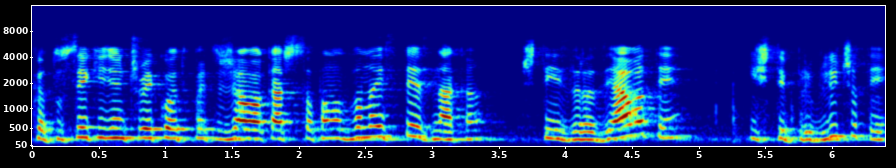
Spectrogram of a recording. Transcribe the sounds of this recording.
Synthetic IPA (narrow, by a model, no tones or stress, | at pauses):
kɐt̪ɔfsɛkʲiɛd̪int͡ʃovɛkːɔjt̪ʊpɾɛt̪ɛʒavɐkat͡ʃɛ̥st̪vɐt̪ɐnɐd̪vɐnajsɛ̥t̪ɛznakə | ʃt̪ɛizɾɐzjavɐt̪ɛ | iʃt̪ɛpɾivlit͡ʃɐt̪ɛ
